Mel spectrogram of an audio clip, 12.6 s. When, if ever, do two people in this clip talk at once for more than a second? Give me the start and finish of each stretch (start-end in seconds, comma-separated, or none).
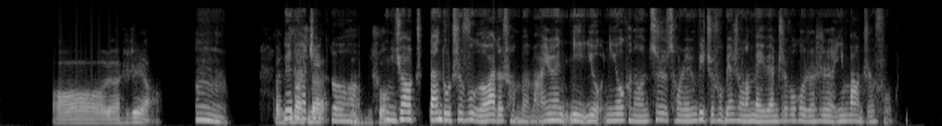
3.7-5.3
